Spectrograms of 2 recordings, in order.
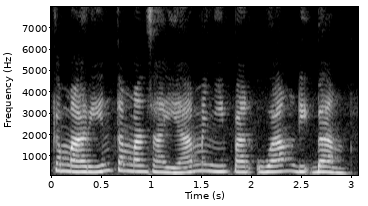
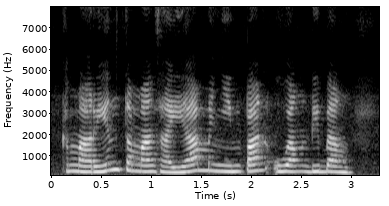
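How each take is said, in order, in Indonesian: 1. Kata di bank mendapat tekanan utama. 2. Kata menyimpan mendapat tekanan utama. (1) "Di bank bukan pegadaian" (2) "Menyimpan bukan menukar"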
